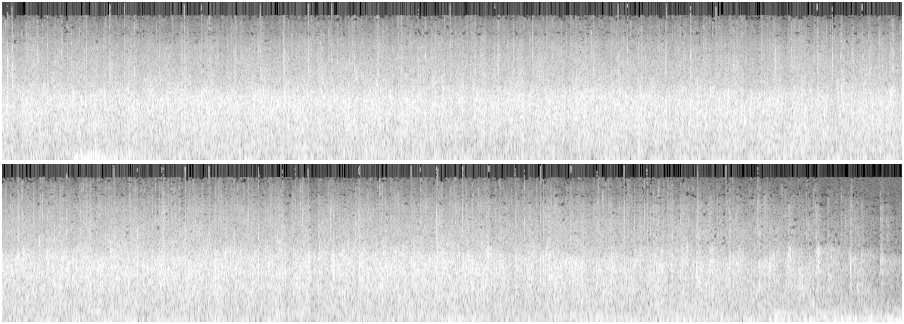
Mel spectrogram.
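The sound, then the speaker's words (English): Sustained applause from a large audience at a Cupertino Symphonic Band concert, honoring veterans and active duty personnel, fills the whole span, a dense, steady wash of clapping at constant loudness with no voices standing out. “May we have a round of applause, please.”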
